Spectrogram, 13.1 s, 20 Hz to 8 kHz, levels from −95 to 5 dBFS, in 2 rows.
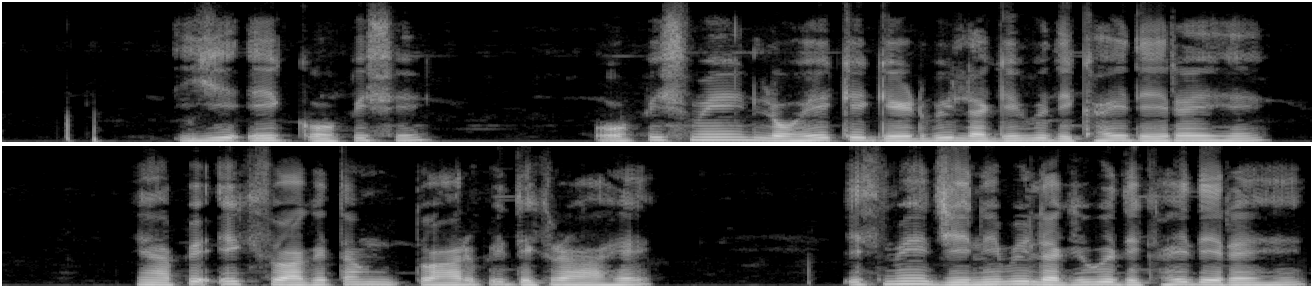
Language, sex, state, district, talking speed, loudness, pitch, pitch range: Hindi, male, Jharkhand, Jamtara, 155 wpm, -24 LUFS, 125 Hz, 115-140 Hz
